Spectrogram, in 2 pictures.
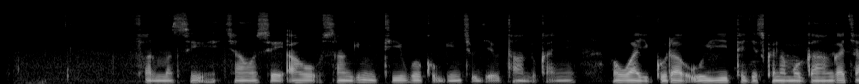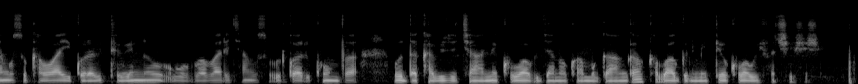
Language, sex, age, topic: Kinyarwanda, male, 25-35, health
